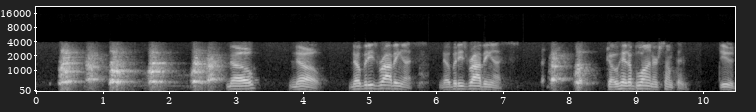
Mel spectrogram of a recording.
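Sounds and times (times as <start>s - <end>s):
dogs barking wildly: 0.3s - 2.9s, 7.6s - 8.5s
speech: 2.9s - 7.1s, 8.6s - 10.4s.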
